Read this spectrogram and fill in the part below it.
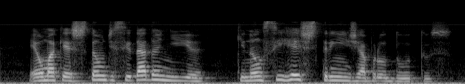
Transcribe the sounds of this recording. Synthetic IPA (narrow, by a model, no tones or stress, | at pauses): ɛũmɐkest̪ɐ̃w̃d͡ʒɪsid̪ad̪ɐ̃niɐ | kɪnɐ̃w̃sɪɦeʃt̪ɾĩʒɪapɾod̪ut̪ʊs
